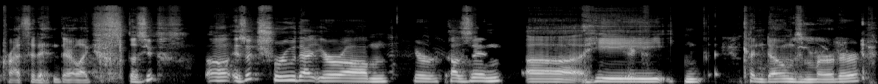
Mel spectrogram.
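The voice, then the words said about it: Imitates another person's voice. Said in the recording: “Was that Barack Obama asking the question there? ... pretty good Obama impression. You sounded like him for a second.”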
